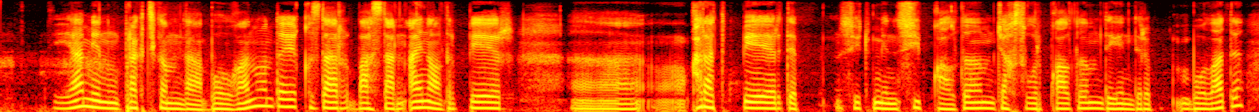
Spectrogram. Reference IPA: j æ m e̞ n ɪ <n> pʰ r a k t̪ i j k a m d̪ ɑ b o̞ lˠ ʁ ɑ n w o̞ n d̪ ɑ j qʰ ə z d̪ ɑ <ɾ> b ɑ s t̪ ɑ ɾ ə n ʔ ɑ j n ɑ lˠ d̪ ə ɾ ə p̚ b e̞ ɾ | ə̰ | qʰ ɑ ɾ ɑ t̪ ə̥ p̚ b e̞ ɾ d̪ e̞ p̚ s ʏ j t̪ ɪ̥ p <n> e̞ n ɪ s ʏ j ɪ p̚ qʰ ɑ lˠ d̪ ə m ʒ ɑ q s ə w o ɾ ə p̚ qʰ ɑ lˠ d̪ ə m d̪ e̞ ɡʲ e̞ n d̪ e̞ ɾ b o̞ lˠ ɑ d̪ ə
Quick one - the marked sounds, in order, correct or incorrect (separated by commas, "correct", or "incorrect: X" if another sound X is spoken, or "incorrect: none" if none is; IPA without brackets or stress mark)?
incorrect: ŋ, correct, incorrect: m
